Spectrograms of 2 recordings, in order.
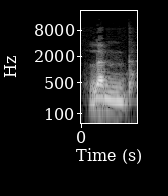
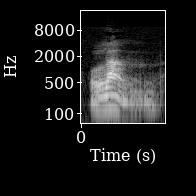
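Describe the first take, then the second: First: The final B is pronounced. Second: The final B is silent. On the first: The speaker calls it wrong. "et non pas lamb" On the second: The speaker calls it right. "On n'insiste pas sur le B, on ne l'entend pas"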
